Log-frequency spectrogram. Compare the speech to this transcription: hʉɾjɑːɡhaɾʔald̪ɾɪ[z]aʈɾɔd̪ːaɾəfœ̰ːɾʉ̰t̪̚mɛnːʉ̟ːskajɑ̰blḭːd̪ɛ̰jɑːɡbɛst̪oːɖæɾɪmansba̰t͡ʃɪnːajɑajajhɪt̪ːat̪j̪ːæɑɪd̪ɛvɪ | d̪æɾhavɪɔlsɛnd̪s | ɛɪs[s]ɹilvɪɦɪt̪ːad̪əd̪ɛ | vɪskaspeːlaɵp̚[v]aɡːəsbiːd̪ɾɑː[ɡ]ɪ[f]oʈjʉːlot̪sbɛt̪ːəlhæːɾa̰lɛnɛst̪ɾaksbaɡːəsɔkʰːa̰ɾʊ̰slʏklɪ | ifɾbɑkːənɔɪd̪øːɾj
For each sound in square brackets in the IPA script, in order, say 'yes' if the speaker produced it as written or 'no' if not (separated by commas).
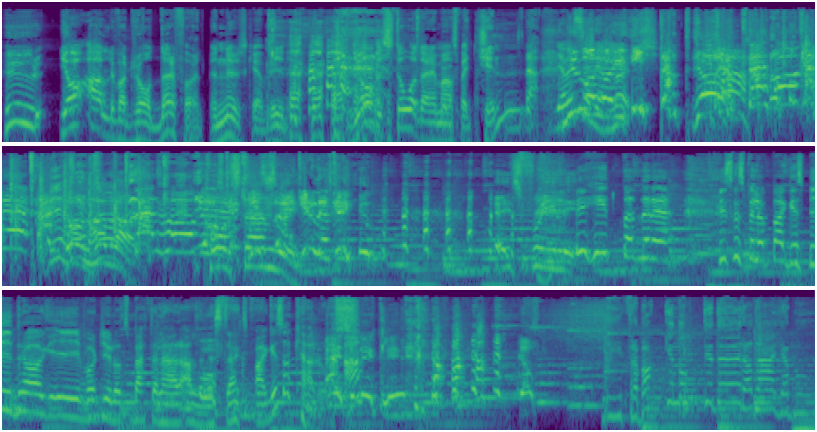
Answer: no, no, no, yes, no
